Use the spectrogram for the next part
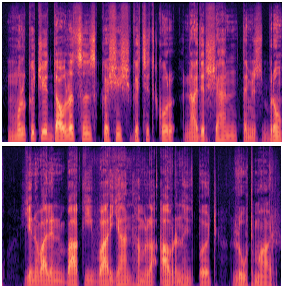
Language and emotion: Kashmiri, neutral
